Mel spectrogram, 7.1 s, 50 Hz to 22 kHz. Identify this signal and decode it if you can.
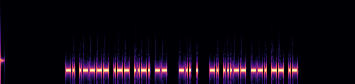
Morse code, heard as a keyed tone, about 36 wpm, 700 Hz. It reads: N1WFM DE N3GMA
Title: USA Callsign DE Callsign - 5 Characters - 35wpm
